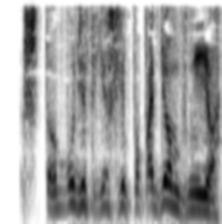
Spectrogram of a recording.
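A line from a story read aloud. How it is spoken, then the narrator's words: Tense question. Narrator (Russian): спросил Кирилл напряженным голосом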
